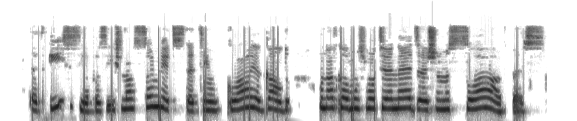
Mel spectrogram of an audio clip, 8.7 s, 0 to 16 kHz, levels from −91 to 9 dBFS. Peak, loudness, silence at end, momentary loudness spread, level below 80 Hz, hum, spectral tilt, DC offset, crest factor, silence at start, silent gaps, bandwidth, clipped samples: 0 dBFS; -11 LUFS; 0.55 s; 7 LU; -44 dBFS; none; -3.5 dB/octave; under 0.1%; 10 dB; 0.45 s; 4.72-4.78 s; 8 kHz; under 0.1%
